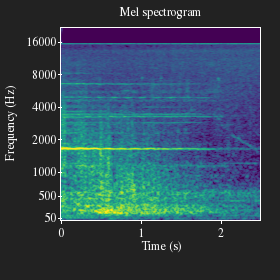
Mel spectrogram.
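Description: Eerie film score: one high flute note held steady, with a rushing noise that swells about half a second in and dies away beneath it.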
